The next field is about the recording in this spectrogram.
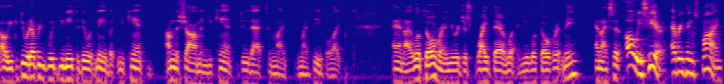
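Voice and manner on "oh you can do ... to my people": quavering, unsteady, trembling voice. Retelling what they said aloud when they couldn't find their friend, retelling with a shaking voice. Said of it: "And I even shake in my voice".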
